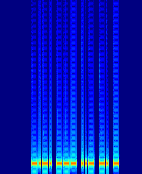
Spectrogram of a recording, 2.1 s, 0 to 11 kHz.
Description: Morse code, heard as a keyed tone, about 47 wpm, 700 Hz. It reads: COUNT
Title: Sentences from Top 1500 Words - New Word Drill - 45wpm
